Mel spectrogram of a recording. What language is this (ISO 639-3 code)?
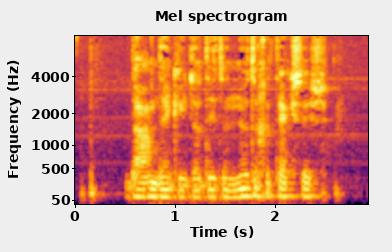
nld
